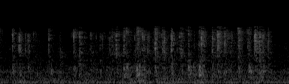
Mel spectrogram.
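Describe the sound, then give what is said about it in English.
Faint typing on a computer keyboard while a connection name is entered into a program: many quick, uneven key clicks run in a steady patter, without voices. “I'll type in 1.3 gigahertz Linux server.”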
